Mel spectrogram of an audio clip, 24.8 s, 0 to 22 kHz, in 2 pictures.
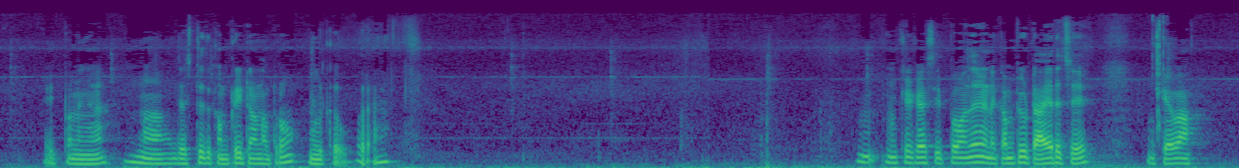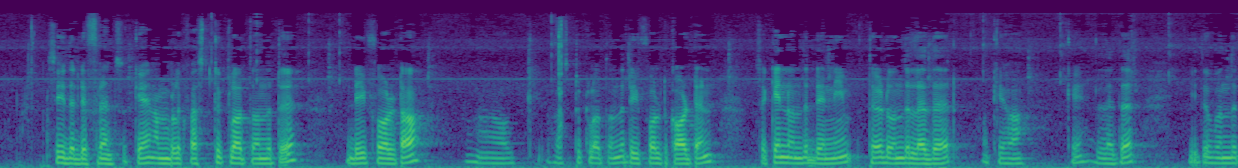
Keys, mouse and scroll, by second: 11.6-14.0 drag, 14.0-14.5 scroll up 3, 14.5 middle click, 15.0-15.5 scroll down 2, 15.5-17.9 middle drag, 17.9-19.7 drag, 19.7-21.0 scroll up 3, 21.0-21.6 scroll up 1, 21.6-22.3 scroll up 1, 22.3-23.3 shift+middle drag, 23.3-23.7 scroll up 3, 23.7-24.7 shift+middle drag.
